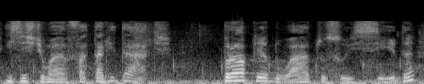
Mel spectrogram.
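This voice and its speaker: A wise male spirit guide with a Brazilian Portuguese accent, speaking in measured, patient explanations in a radio drama. His pitch rises and falls in a lively way. The recording sounds dull and muffled. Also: slight background noise. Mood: patient, instructive. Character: calm, wise adult male spirit instructor.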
